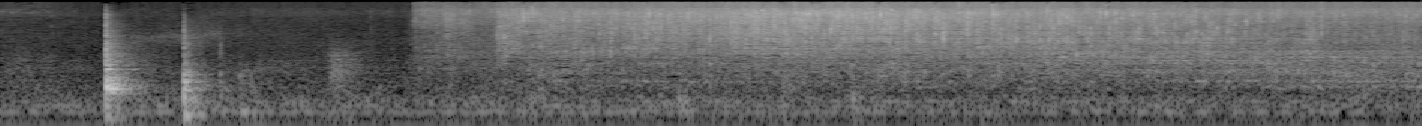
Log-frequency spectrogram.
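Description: Cold tap water poured into a pot of boiled eggs in a home kitchen, after two sharp clanks of the pot, a steady rushing splash runs continuously, moderately close.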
